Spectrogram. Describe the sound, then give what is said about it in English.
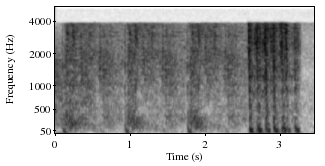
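Three booming single gunshots, evenly spaced and each trailing off in a short echo, followed by a rapid burst of automatic fire, loud with no voices. “Well, I got to get where my gunshots at on that one right there.”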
